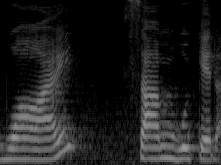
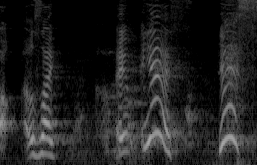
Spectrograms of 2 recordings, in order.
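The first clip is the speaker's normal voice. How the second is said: usual speaking voice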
